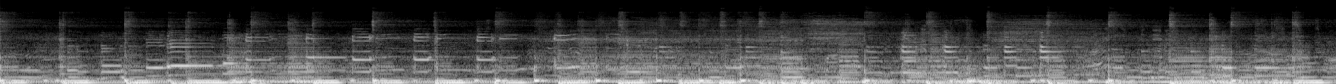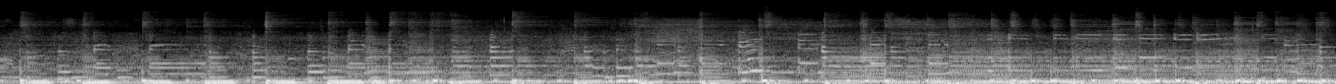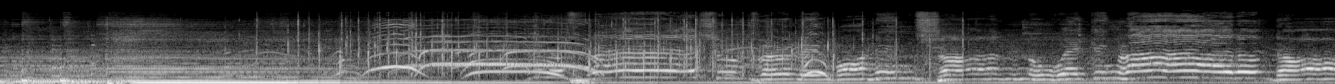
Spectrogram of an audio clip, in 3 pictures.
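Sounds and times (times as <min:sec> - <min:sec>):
bending guitar lead lines: 0:00.0 - 0:30.4
drum kit: 0:00.0 - 0:32.7
electric and acoustic guitars: 0:00.0 - 0:40.0.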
